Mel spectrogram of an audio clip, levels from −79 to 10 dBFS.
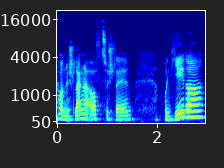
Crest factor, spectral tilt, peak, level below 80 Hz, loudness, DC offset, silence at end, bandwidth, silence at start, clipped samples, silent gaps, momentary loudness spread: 16 dB; -5.5 dB/octave; -10 dBFS; -70 dBFS; -25 LUFS; under 0.1%; 0 s; 16 kHz; 0 s; under 0.1%; none; 16 LU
